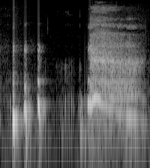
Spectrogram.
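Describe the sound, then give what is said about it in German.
A pet cat purring: three short rhythmic pulses, then a longer, raspy, sustained rumble lasting about a second, with no one talking. “Meine Katze ist wieder dabei und schnurrt und schnurrt und schnurrt.”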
